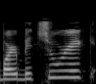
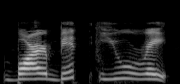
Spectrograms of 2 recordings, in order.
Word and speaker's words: barbiturate: inducing drugs derived from barbiturate acid okay so don't forget this word contains four syllables and it says bar bit you rate barbiturate now the second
